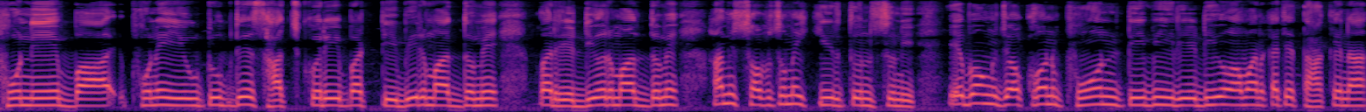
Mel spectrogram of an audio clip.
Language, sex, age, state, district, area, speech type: Bengali, male, 30-45, West Bengal, Purba Medinipur, rural, spontaneous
